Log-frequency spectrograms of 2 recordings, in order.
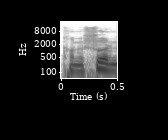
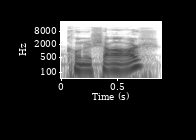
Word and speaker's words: konuşur: Right, konuşur, not konuşar. Konuşur.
